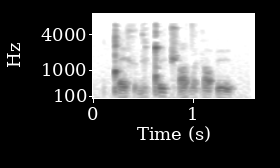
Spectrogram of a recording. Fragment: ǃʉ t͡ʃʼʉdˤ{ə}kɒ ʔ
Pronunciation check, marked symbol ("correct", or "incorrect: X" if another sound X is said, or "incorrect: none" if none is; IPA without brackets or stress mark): correct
